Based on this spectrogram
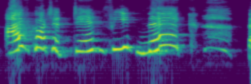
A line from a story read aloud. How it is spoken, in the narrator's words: panted the giraffe in utter exasperation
